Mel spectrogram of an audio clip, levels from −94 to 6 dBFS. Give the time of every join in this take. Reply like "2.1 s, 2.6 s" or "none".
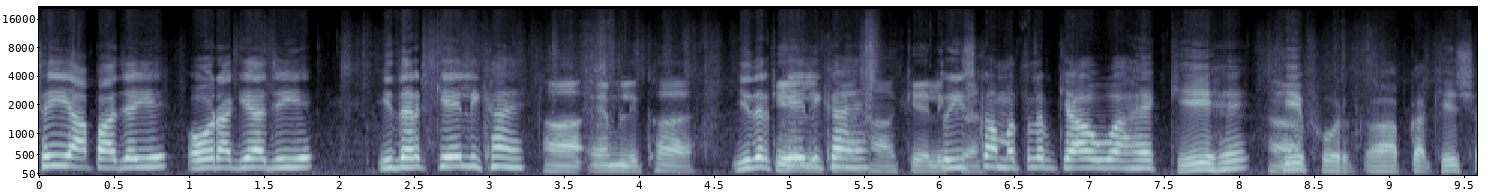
none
